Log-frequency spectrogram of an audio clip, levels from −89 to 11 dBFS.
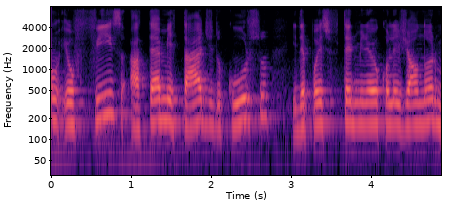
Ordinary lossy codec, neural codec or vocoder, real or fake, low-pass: none; none; real; 7.2 kHz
